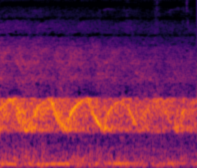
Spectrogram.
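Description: A vehicle drives by with its siren wailing, the tone sweeping up and down in steady cycles over a low engine rumble, loud throughout.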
